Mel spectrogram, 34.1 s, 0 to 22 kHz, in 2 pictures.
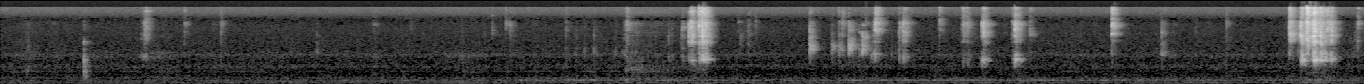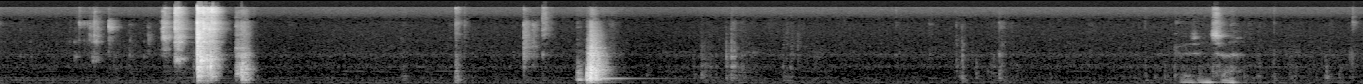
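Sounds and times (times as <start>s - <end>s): small clicks and clinks: 7.0s - 9.5s, 10.1s - 13.0s, 16.1s - 17.1s, 17.9s - 19.9s
loud knock: 24.3s - 24.8s.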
